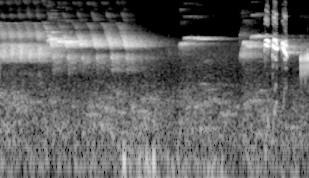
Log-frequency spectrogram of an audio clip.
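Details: Excited male canary in a cage, singing to stimulate a female for mating: a long buzzy rolling trill fades out, then comes a short pause and a thin whistled note, then sharp chips and a fast rattling burst at the end.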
